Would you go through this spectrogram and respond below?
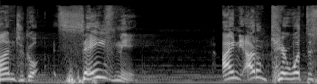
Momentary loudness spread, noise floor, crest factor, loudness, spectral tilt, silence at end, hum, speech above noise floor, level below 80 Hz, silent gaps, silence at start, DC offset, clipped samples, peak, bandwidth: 9 LU; -41 dBFS; 18 dB; -18 LUFS; -3.5 dB/octave; 0 s; none; 23 dB; -50 dBFS; none; 0 s; under 0.1%; under 0.1%; -2 dBFS; 17 kHz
